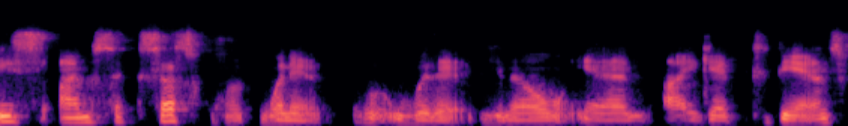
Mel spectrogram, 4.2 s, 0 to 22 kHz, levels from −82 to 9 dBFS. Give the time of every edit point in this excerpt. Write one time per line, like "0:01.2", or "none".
none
